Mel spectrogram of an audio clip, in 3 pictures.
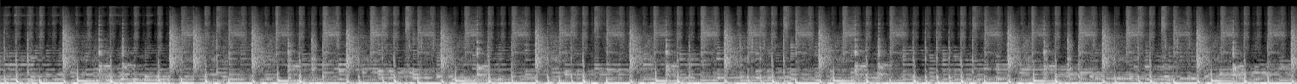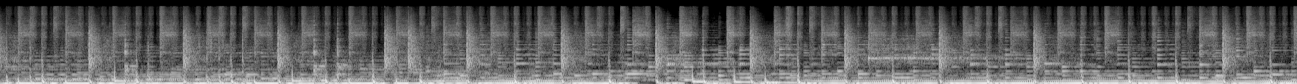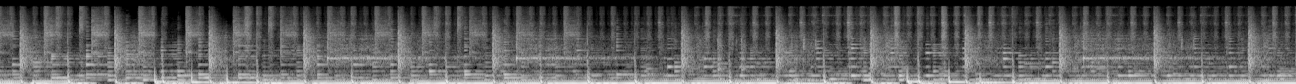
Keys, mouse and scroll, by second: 34.4 click, 34.7 scroll down 1, 36.4 click.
